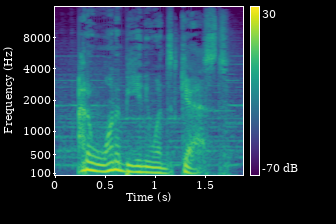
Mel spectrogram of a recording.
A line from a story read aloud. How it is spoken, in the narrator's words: snapped back Cubby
